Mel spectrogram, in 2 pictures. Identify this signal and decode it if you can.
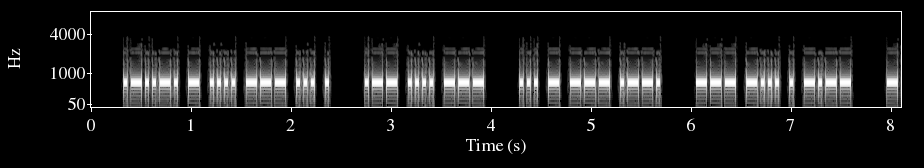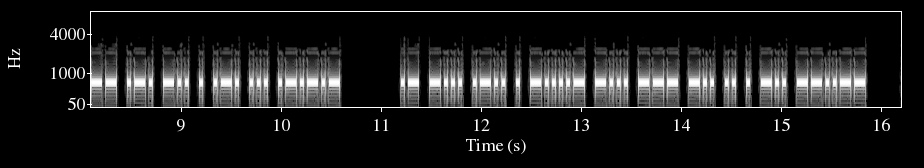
Morse code, heard as a keyed tone, about 34 wpm, 650 Hz. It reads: "THOSE WHO STOP OBEY ORDERS. ABLE-BODIED,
